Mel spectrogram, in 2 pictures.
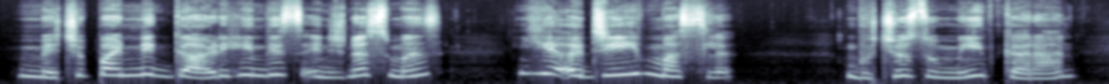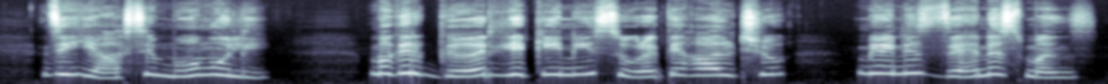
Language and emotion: Kashmiri, fearful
